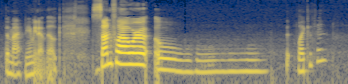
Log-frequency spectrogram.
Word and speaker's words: lecithin: Sunflower lecithin? How do you pronounce lecithin? I've said lectin my entire life, and now lectin my life sounds right.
